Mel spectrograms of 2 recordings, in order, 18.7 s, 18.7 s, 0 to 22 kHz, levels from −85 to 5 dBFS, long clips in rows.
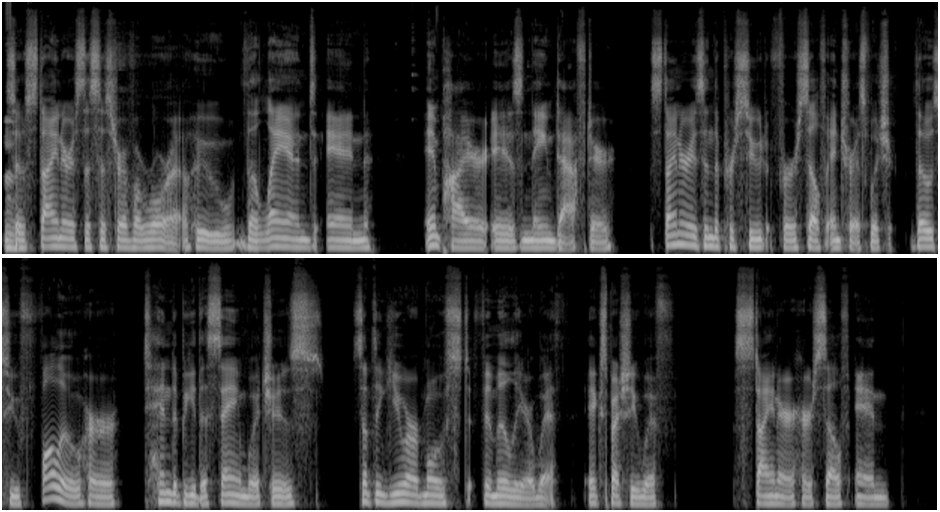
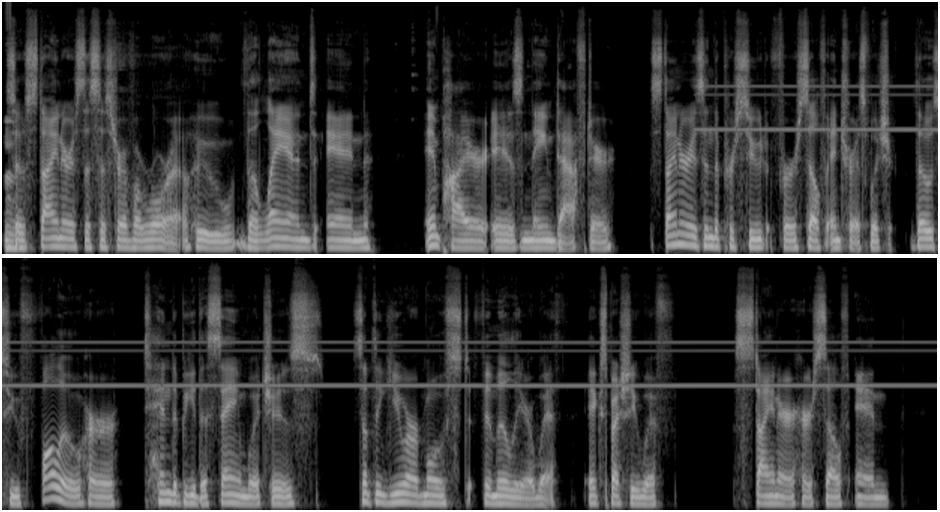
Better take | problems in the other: first | high-pitched whine; noticeable; from 7 s on; 2.5 kHz, 15 dB below the speech

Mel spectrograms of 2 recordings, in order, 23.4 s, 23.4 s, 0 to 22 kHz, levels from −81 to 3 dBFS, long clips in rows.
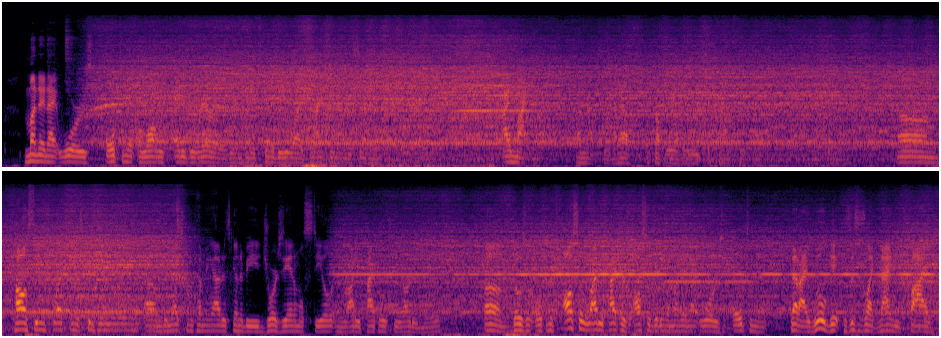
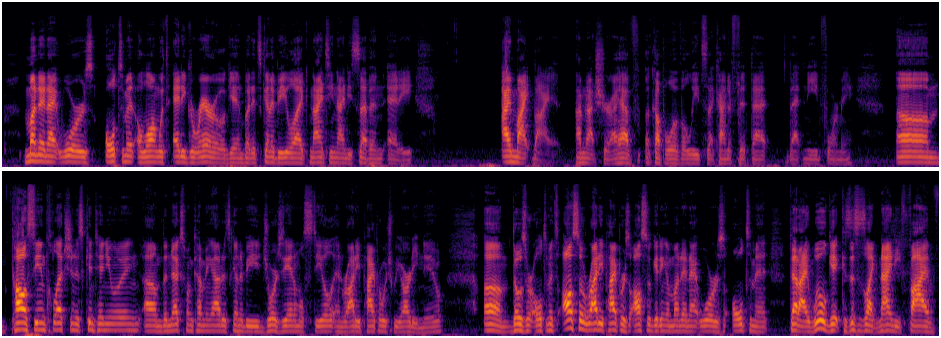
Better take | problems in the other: second | household noises; very loud; throughout; 4 dB above the speech

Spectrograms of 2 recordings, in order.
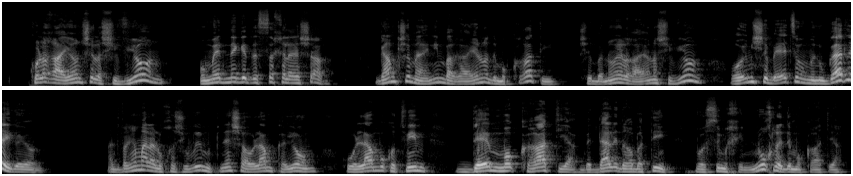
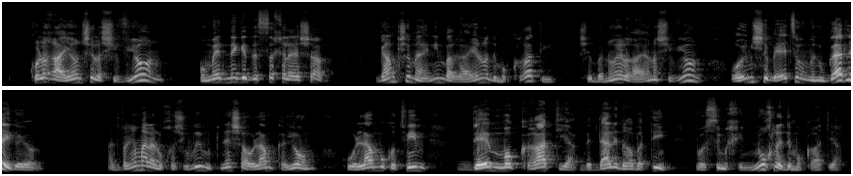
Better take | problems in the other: first | thin; somewhat; fading below 300 Hz

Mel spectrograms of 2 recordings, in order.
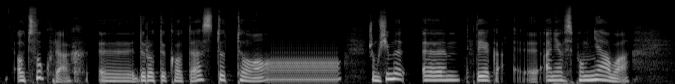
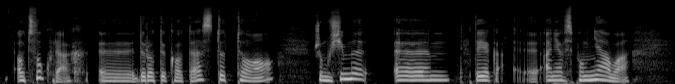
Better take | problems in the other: second | audio freezing; at 2.5 s for 0.5 s

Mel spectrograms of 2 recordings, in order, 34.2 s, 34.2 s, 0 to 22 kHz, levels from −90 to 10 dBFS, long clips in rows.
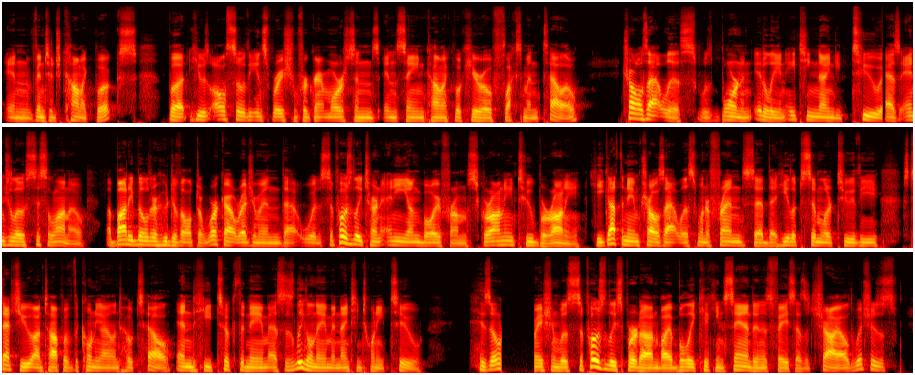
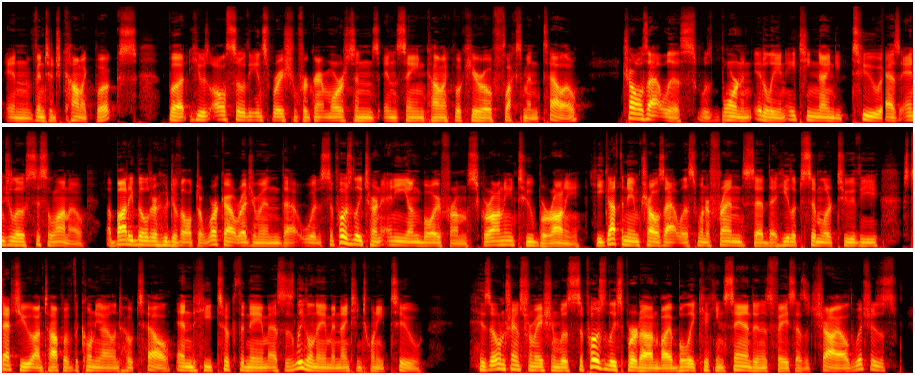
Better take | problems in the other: second | audio cutting out; at 29 s

